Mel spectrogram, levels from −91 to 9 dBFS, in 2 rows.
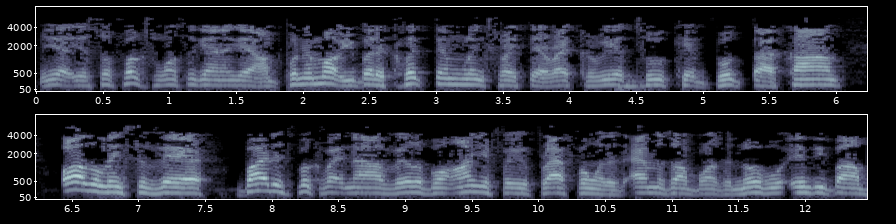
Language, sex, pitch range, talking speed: English, male, 125-155 Hz, 210 wpm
